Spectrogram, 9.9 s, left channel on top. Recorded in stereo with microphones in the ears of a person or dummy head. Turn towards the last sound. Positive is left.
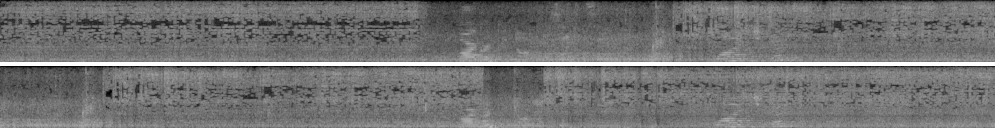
turn(degrees=-15)  # may be behind; listen again after turning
